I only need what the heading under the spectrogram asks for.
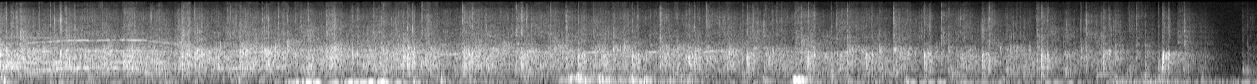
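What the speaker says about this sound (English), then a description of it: "Give them another round of applause" A live audience at a public event breaks into dense, lively applause, with many individual claps standing out near and loud before it tapers off at the end.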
